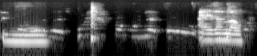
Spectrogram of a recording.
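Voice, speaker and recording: A man voicing a hesitant young female student who gives unsure, halting answers in class. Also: high voice, level tone, muffled recording, slight background noise, pitched above the performer's own voice.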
